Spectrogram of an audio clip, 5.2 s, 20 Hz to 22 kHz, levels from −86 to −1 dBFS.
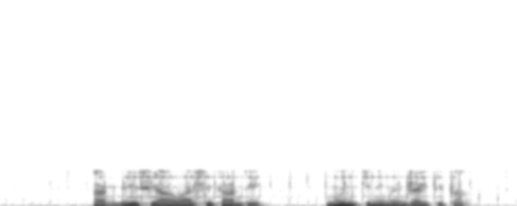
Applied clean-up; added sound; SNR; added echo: neural separator model SepFormer DNS4.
